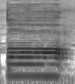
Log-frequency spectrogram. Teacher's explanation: جب طا بولیں گے تو ہم پورے منہ کو بھر کے بولیں گے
